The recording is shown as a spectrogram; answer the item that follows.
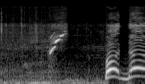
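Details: A sheep of a flock kept in northern Spain bleats in a long, wavering, harmonic cry, broken by a short gap. A brief rising human whistle comes just before it.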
